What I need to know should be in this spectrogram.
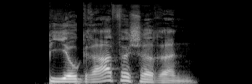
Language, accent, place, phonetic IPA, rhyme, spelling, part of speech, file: German, Germany, Berlin, [bioˈɡʁaːfɪʃəʁən], -aːfɪʃəʁən, biografischeren, adjective, De-biografischeren.ogg
- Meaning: inflection of biografisch: 1. strong genitive masculine/neuter singular comparative degree 2. weak/mixed genitive/dative all-gender singular comparative degree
